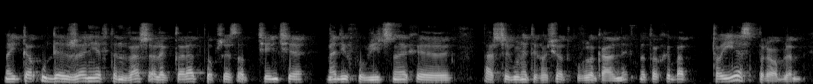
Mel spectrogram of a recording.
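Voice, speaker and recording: A man hosting a political talk show, moderating the debate in a halting way and repeating words. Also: mid-range voice, a little mellow, husky. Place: indoors on a video call. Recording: dull, muffled video-call audio.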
